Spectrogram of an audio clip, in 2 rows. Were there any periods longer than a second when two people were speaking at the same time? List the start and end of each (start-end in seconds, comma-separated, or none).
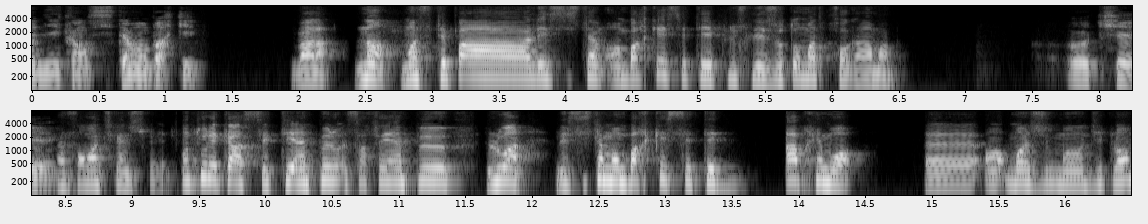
none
